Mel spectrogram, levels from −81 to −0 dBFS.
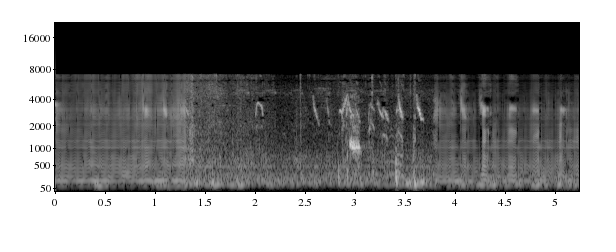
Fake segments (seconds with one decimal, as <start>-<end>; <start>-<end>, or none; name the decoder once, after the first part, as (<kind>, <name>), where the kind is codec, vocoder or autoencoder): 0.0-1.3 (vocoder, BigVGAN v2); 3.8-5.2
